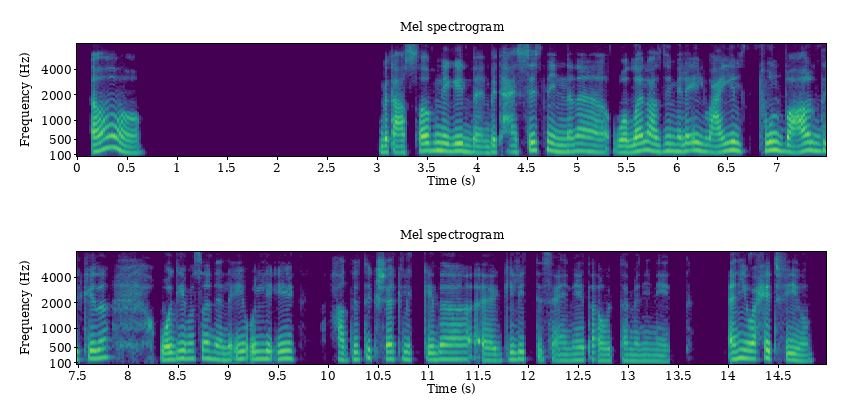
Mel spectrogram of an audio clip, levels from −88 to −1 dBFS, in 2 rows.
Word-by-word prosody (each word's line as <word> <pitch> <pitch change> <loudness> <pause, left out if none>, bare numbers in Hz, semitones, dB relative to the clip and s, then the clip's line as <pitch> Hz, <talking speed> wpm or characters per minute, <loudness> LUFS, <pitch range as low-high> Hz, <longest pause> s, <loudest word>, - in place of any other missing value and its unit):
آه. 185 - +2 2.4
بتعصّبني 190 +5 +3
جدًا، 175 -5 +2
بتحسِّسني 195 +6 -1
إن 175 -1 -1
أنا 180 -3 -1
والله 160 +4 +3
العظيم 195 -2 +1
ألاقي 195 +3 +2
العيِّل 185 +3 +2 0.2
طول 215 0 +5
بعرض 195 +3 +3
كده 210 +4 0 0.5
وآجي 185 +4 +3
مثلًا 205 -2 -1
ألاقيه 175 +3 -1
يقول 200 -1 +1
لي 200 0 +1
إيه: 200 +1 0 0.3
"حضرتِك 185 +5 -4
شكلِك 190 -1 0
كده 180 +1 0 0.2
آآ 160 -2 -2
جيل 180 +4 -5
التسعينات 165 -3 -6
أو 155 - -4
التمانينات، 150 -2 -8 0.6
أنهي 210 +3 +3
واحد 205 0 +3
فيهم؟" 160 -3 -3
185 Hz, 120 wpm, -25 LUFS, 165-200 Hz, 2.4 s, طول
